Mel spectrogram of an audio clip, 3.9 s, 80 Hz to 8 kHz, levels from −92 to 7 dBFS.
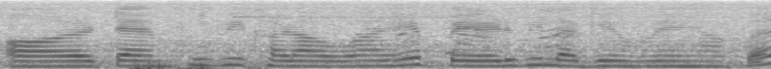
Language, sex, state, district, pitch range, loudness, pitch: Hindi, female, Bihar, Gopalganj, 215-235 Hz, -31 LUFS, 220 Hz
